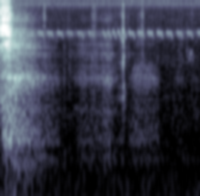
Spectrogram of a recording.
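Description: Faint, steady, high-pitched insect trill in the background, with a soft click about a second in.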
